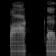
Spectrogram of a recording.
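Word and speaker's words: Palk: उन्होंने इसका नाम पाल कर रखा था टी-शर्ट पाकर तेल साइलेंट होता है तो यह आपका कौन सी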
